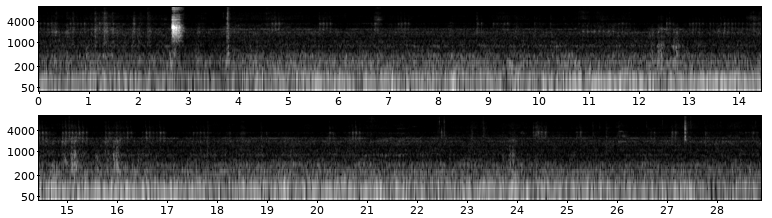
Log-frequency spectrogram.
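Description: Passenger train running at speed, heard from inside the carriage: a steady low rumble of the wheels on the track, with one sharp click a few seconds in and a few fainter ticks.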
